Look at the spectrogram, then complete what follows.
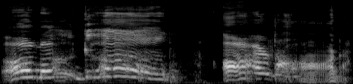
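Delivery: very high, stretched-out goofy cries of surprise; dopey Freddy voice. Retold or imitated. Imitating Freddy spotting the narrator, high goofy squeal. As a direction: squeal it like a wide-eyed dimwit. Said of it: "I don't know how he talks".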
